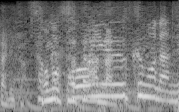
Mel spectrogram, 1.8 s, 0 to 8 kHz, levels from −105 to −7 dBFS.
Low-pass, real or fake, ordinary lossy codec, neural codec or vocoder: 7.2 kHz; real; Opus, 16 kbps; none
